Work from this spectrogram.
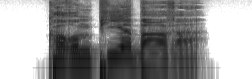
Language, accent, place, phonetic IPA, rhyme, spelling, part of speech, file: German, Germany, Berlin, [kɔʁʊmˈpiːɐ̯baːʁɐ], -iːɐ̯baːʁɐ, korrumpierbarer, adjective, De-korrumpierbarer.ogg
- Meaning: 1. comparative degree of korrumpierbar 2. inflection of korrumpierbar: strong/mixed nominative masculine singular 3. inflection of korrumpierbar: strong genitive/dative feminine singular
